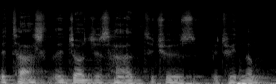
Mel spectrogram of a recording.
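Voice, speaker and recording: Audible room echo surrounds a man with a Scottish accent. His tone is dark and mellow, and somewhat breathy. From Scotland. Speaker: construction training chief executive. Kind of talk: award presentation speech.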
